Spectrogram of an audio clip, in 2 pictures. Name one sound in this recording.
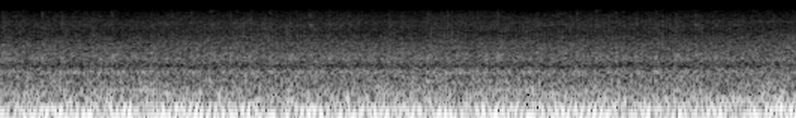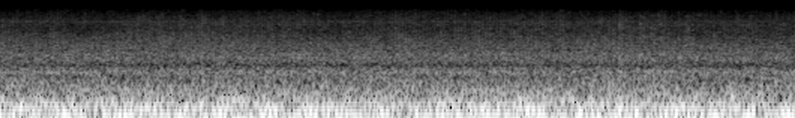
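An aircraft engine drones steadily and loudly.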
